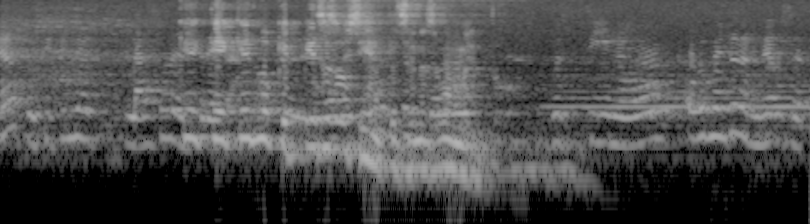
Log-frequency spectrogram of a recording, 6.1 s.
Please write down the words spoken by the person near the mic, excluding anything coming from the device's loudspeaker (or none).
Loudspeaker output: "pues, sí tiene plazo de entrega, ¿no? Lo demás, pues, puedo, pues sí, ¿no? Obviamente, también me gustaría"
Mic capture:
¿Qué qué qué es lo que piensas o sientes en ese momento?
